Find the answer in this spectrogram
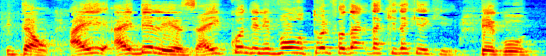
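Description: A Brazilian man in his thirties with a stutter, telling a comic anecdote haltingly and repeating words as a talk show guest. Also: sits high, animated. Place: large TV studio with audience. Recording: lo-fi TV studio tape, loud audience noise. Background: loud audience laughter.

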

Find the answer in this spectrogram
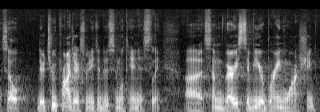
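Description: Low-voiced man answering audience questions. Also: fairly quick. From Italy. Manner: animated, acts out quotes in shifting voices. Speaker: guest speaker. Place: conference room with audience.

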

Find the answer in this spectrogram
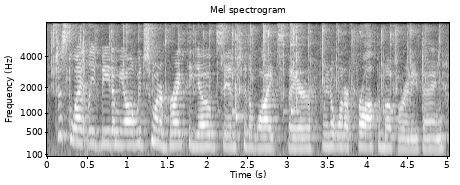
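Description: A woman's voice: on the high side, steady tone, fast talker, noisy background. A woman hosting a home cooking demonstration in her kitchen, chatty and upbeat, talking to viewers as y'all. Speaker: cooking show host. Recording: echoey kitchen.

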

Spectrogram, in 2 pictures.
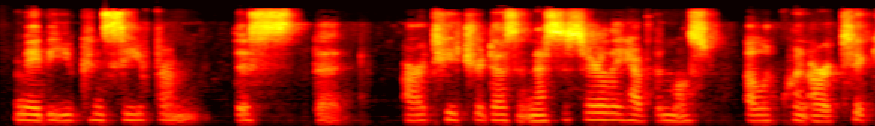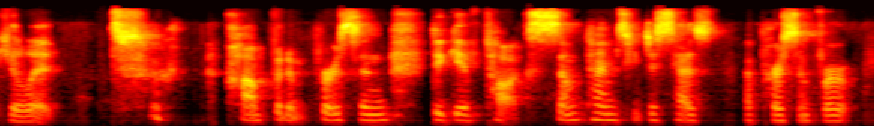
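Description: A middle-aged woman with a soft voice giving an informal dharma talk in a meditation hall into a stand mic, halting and full of fillers. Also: fairly low pitch, steady tone, breathy edge. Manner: halting, with many fillers and restarts. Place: meditation hall shrine room, indoors. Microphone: stand mic in front of her.

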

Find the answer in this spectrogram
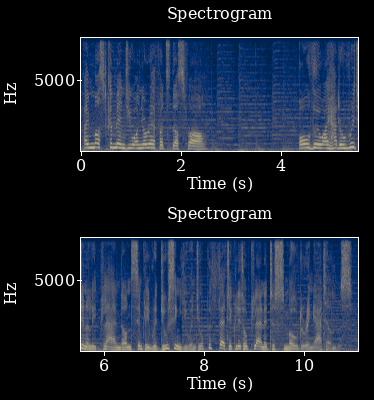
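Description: Pompous, lilting alien emperor. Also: male voice, high-pitched, very animated, moderate pace, darkish tone, faint music behind. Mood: smug, condescending. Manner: pompous, formal, condescending. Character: haughty male alien emperor, cruel, refined and theatrical. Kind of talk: dramatic English game dub acting.

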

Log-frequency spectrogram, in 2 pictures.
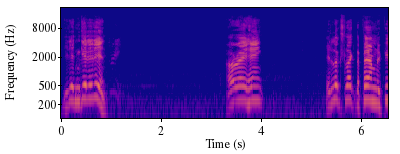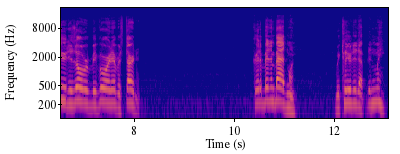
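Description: A man's voice: sits high, measured pace, pauses often, smooth, no room sound. An older man hosting a live country music show with rambling, folksy banter and a theatrical showman's manner, speaking into a stand microphone. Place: small curtained stage, indoors.

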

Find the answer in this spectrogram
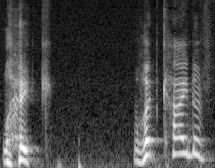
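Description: A man's voice: very high-pitched, lively intonation, drawn-out words. A man giving mocking reaction commentary as a video commentator, exasperated, sweary and stammering.

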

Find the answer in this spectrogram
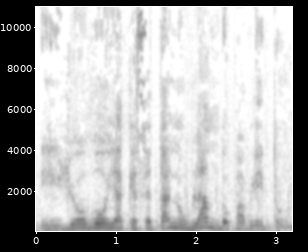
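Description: A woman's voice: lowish voice, unhurried, loud music behind the voice, close to an everyday voice. An actress playing a wise, sly, folksy middle-aged mother in a Cuban radio drama, drawling knowingly in a rural Cuban accent. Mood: sly, soothing. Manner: drawling, knowing, proverb-laden.

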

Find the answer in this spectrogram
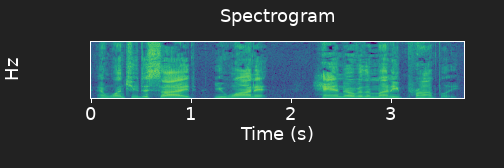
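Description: A middle-aged man giving advice to camera as a channel host, speaking in a measured, instructive way. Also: fairly high pitch, lively intonation, fairly bright tone, clean tone, no echo. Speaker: host of a vintage audio channel. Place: outdoors, among trees or on a porch.

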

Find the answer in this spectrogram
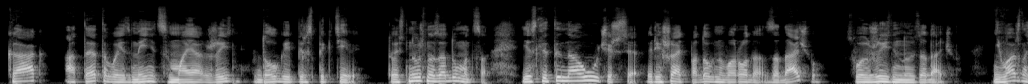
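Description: Mellow-voiced man coaching viewers. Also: medium pitch. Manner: explanatory, step-by-step, direct address. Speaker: video blog host, coach and trainer. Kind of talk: instructional talk to camera, addressing the viewer. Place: small indoor studio with panelled backdrop. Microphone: lapel mic.

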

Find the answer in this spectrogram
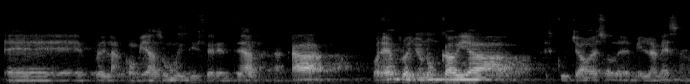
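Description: A young man from Colombia with a Caribbean coast accent, answering interview questions over a phone video call, often trailing off softly at the ends of phrases. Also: low-pitched, little pitch movement, normal speed. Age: young adult. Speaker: youth football player, guest. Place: indoors, small room. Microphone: phone front camera. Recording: echoey, reverberant phone audio.

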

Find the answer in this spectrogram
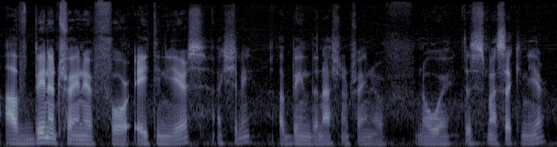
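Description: A man with a Swedish accent, a riding team trainer, speaking enthusiastically in an interview and trailing off softly at the ends of phrases. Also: deep voice, fairly even intonation, fairly quick. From Sweden.

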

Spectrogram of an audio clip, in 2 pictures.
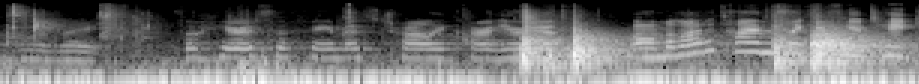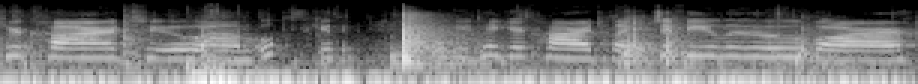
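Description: A woman's voice: high voice, a little slow. Chatty young woman in an echoey hall. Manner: chatty, loose, many fillers. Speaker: urban explorer host. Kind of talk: casual guided walkthrough. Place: large abandoned industrial building, indoors. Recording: echoey hall, noisy room tone.

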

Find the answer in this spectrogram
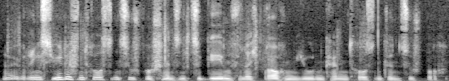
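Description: An actor playing a lonely, brooding man in a radio drama monologue, musing haltingly to himself, wistful and wry, at times dropping to a whisper. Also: medium pitch, creaky, a little mellow, lightly acted. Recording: noisy 1960s radio recording, faint hum.

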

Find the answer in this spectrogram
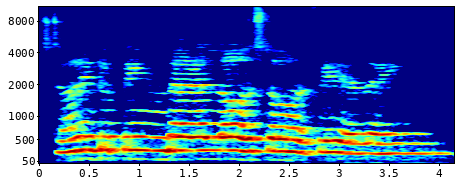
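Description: A young woman softly singing a pop love ballad with no accompaniment, sitting on a bed in a small bedroom with a handheld mic. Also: sits high, flat delivery, very slow. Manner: soft, unaccompanied singing. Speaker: singer. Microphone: handheld mic held close. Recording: very echoey room, voice sounding distant.

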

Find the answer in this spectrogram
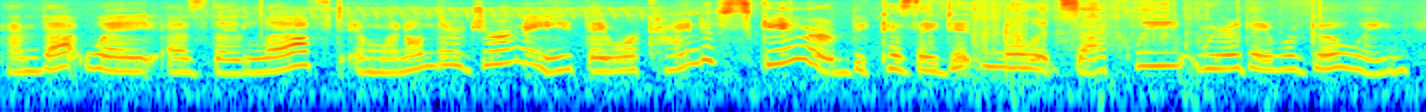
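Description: High-voiced woman telling kids a story. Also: moderate pace, vocal fry, hardly any pauses, darkish tone, slight background noise. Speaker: children's Bible teacher.

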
